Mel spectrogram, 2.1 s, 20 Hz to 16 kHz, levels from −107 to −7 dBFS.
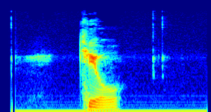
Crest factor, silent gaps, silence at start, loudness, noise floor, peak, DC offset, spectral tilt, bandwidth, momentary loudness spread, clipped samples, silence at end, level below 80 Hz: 26 dB; none; 0.15 s; -26 LUFS; -48 dBFS; -6 dBFS; 0.1%; -5 dB/octave; 10.5 kHz; 26 LU; under 0.1%; 0 s; -48 dBFS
